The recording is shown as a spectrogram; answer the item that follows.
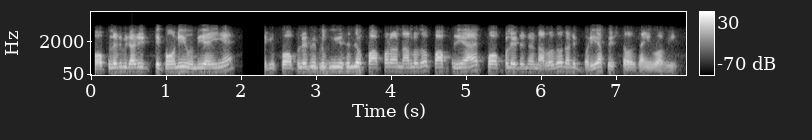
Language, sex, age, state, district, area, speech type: Sindhi, male, 45-60, Delhi, South Delhi, urban, conversation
